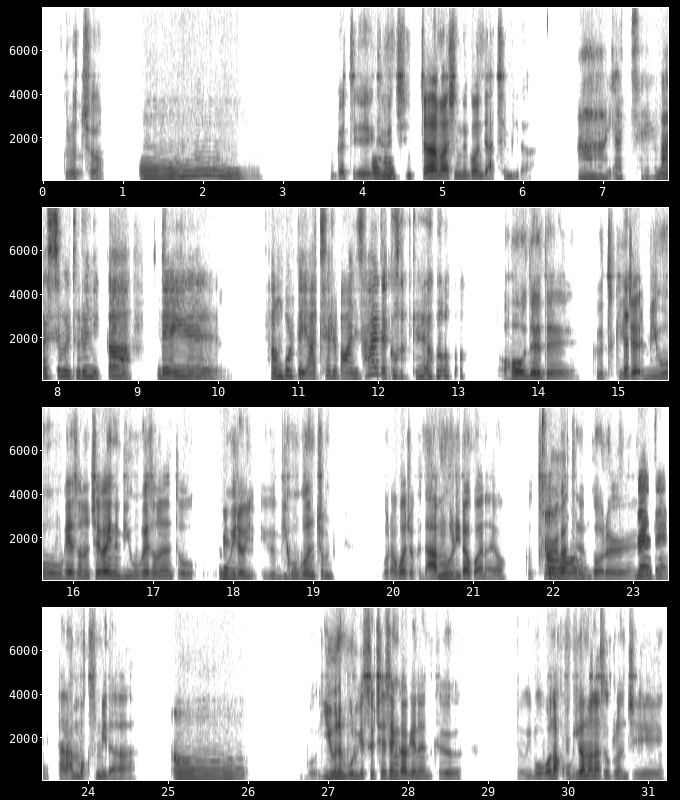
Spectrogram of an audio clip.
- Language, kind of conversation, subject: Korean, podcast, 채소를 더 많이 먹게 만드는 꿀팁이 있나요?
- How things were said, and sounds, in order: laughing while speaking: "같아요"; laugh; laughing while speaking: "어"; laugh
